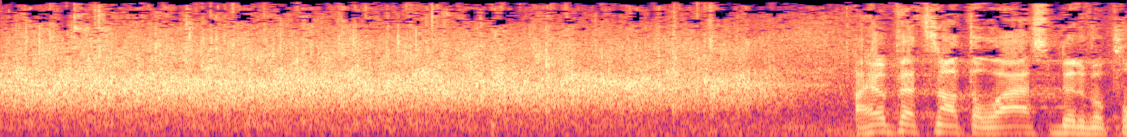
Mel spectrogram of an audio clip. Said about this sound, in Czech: Doufám, že to není poslední potlesk, kterého se mi dostane.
